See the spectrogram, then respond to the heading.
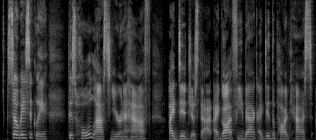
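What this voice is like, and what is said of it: Scratchy, hoarse, partly lost voice. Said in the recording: “apologize for my voice right now. It seems that I have lost it a little bit. It's been going in and out. ... it's a little bit scratchy and hoarse”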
